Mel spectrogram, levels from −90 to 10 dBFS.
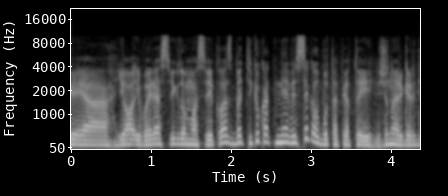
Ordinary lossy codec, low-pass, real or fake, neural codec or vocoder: MP3, 64 kbps; 9.9 kHz; real; none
